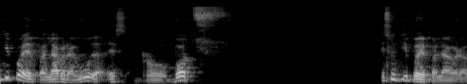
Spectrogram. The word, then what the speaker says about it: robots: seguimos seguimos por acá dice la palabra robots no lleva tilde está ya precisando el Por qué Y ya pasó eso eso yo también lo hemos visto por qué no lleva tilde robots si está terminando dice es aguda que termina en consonante s no es aguda que termina en doble consonante ts es grave terminada no es robots que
